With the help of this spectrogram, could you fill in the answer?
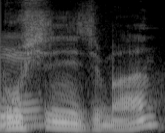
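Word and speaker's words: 魯迅: 그리고 제가 노신의 그 소설을 인용한 것도 뭐 중국 발음으로는 루신이지만 그 루신의 그 고향이라는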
